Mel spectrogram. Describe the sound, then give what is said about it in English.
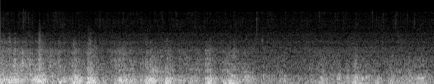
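Deep thunder rumbles continuously through a thunderstorm due east on a very hot day, a loud low roll with a few sharper cracks, while steady rain patters underneath. “So this is the third thunderstorm podcast. Oh, there's another one.”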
